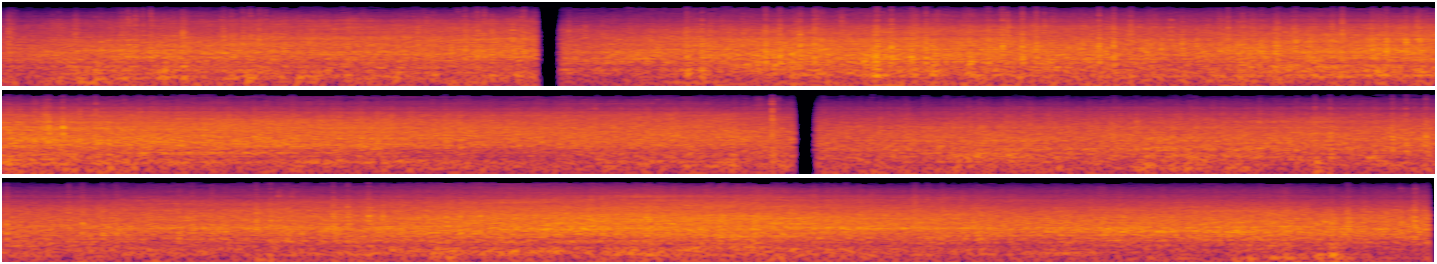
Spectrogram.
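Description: Model trains running on a model railway layout: a steady clatter and rumble of small metal wheels on the track. The sound cuts out for an instant twice.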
